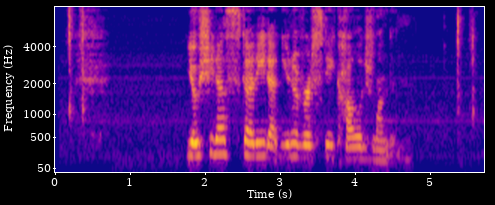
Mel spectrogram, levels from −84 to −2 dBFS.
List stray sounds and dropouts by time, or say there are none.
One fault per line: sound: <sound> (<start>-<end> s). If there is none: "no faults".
no faults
